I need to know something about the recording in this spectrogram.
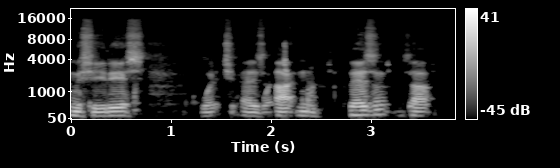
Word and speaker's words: Aten: It rhymes with Satan, doesn't it?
